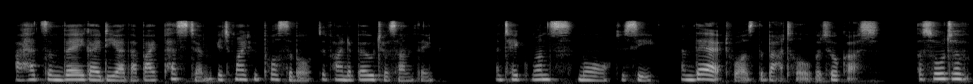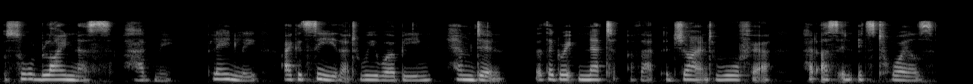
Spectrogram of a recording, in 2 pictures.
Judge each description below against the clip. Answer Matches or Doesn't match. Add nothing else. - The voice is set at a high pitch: Matches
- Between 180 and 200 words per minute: Matches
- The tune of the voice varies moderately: Doesn't match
